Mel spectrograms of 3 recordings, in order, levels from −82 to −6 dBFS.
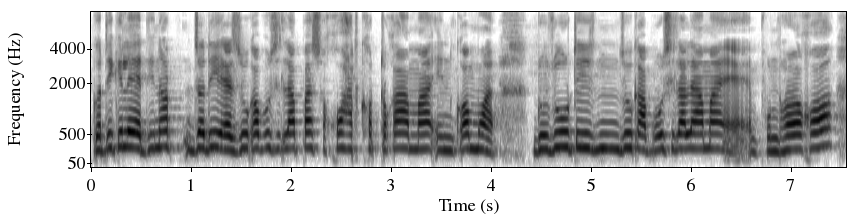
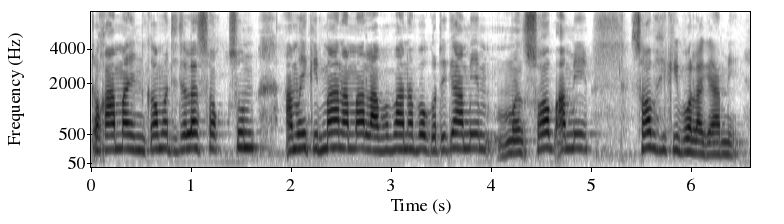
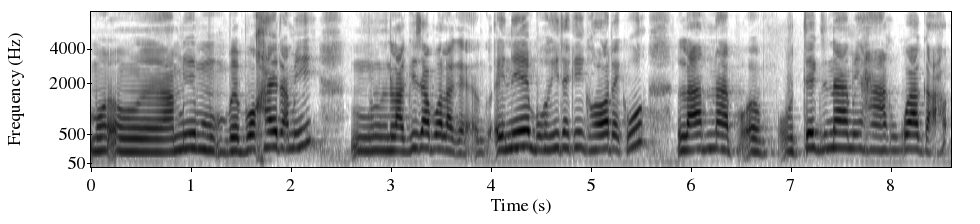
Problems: none marked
